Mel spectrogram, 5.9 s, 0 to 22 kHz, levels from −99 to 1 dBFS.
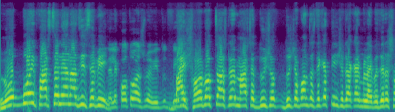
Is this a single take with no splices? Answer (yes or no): yes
